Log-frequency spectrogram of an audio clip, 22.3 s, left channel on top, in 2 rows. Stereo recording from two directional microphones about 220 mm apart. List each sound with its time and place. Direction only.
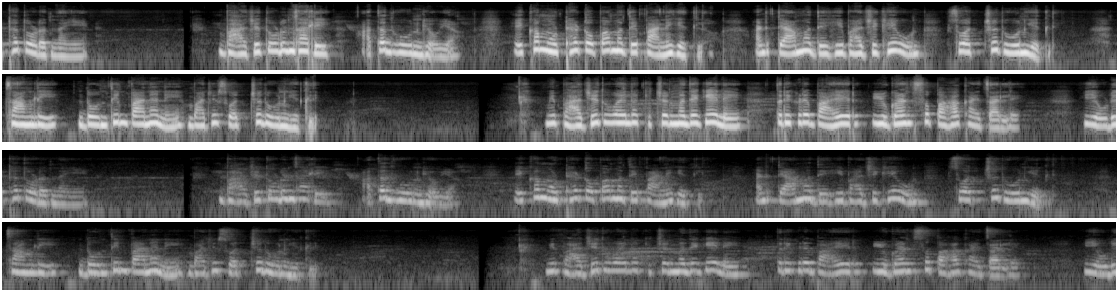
0.0 s a woman's voice: 50° left (ahead or behind)
2.2 s a woman's voice: 50° left (ahead or behind)
16.3 s a woman's voice: 50° left (ahead or behind)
